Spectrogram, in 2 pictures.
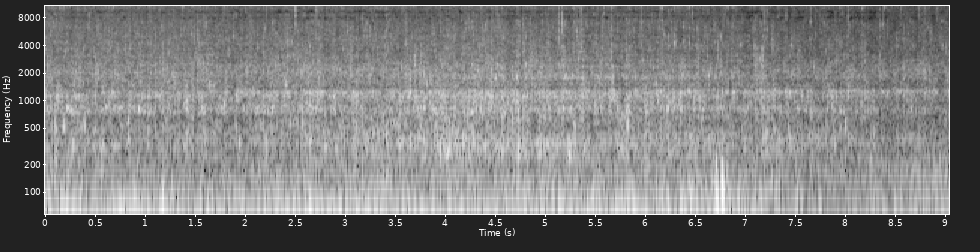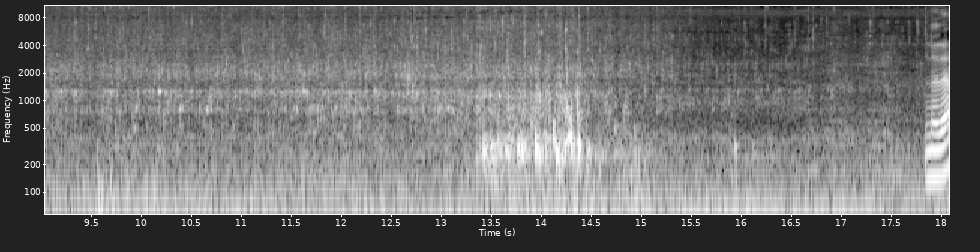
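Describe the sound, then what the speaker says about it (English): A 1972 Kohler Wellworth toilet flushing: a long stretch of trickling and running water with a brief louder surge near the end, heard fairly close. "I just like to flush on this toilet."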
